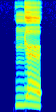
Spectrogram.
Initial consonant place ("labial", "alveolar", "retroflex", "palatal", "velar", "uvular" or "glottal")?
palatal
